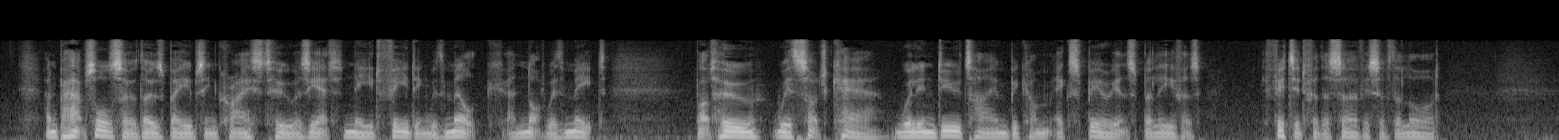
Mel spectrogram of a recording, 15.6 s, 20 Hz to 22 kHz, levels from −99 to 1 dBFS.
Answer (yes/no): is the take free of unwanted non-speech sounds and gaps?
yes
